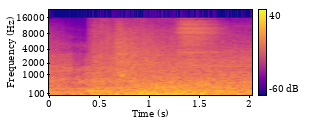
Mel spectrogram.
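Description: A laser gun fires with a sharp zap.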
